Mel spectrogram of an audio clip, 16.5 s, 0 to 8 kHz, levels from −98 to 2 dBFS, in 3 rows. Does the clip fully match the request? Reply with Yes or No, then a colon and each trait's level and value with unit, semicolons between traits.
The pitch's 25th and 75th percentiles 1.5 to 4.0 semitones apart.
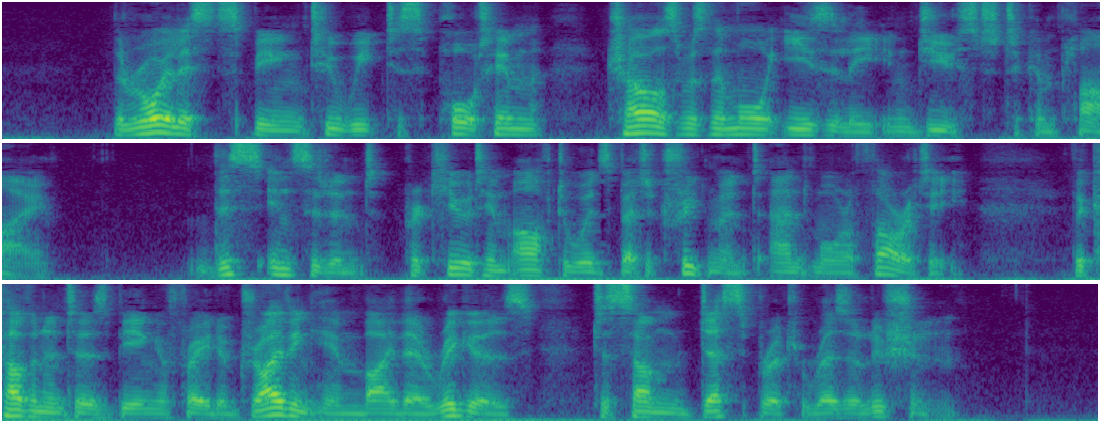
No: average, 4.5 semitones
